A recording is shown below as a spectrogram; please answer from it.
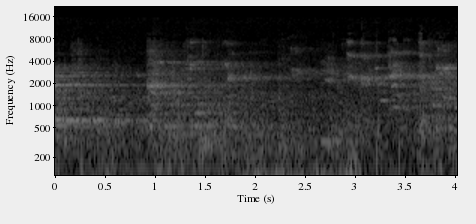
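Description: Near silence: faint sports-hall sound of a handball game in play, with a ball bouncing faintly on the court floor.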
